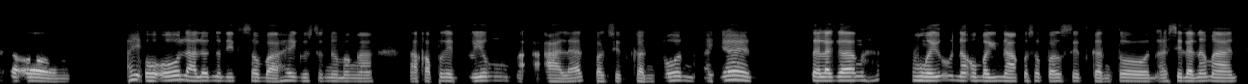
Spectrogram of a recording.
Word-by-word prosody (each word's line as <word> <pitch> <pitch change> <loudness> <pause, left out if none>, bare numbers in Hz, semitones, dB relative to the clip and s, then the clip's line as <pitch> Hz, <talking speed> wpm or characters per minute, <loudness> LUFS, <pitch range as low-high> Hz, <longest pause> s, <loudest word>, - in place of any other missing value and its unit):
Oo. 150 -5 +3 0.6
Ay 220 +2 +1
oo 185 +4 +4
lalo 180 -2 +3
na 180 - -5
dito 170 -1 -6
sa 170 - -3
bahay 155 +4 0
gusto 160 0 -9
ng 155 -1 -5
mga, 145 -1 -4 0.5
ah, 140 - -2
kapatid 160 +1 -2
ko - - -12
yung 185 - -13 0.2
maaalat 145 +3 -2
Pancit 150 0 -5
Canton 165 +5 -3
ayan. 190 +5 +3 0.6
Talagang, 180 +1 +6 0.5
umay 180 -1 +4 0.2
na 180 -1 +2
umay 170 -2 +1
na 160 -2 +2
ko 170 - -6
sa 170 - -4
Pancit 160 -1 -3
Canton, 150 0 0
ah, 150 - -3
sila 165 -1 +2
naman, 160 -2 +2
165 Hz, 150 wpm, -25 LUFS, 150-175 Hz, 0.6 s, Talagang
